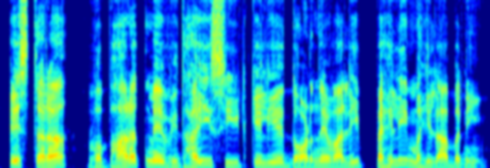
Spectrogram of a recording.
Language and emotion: Hindi, neutral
